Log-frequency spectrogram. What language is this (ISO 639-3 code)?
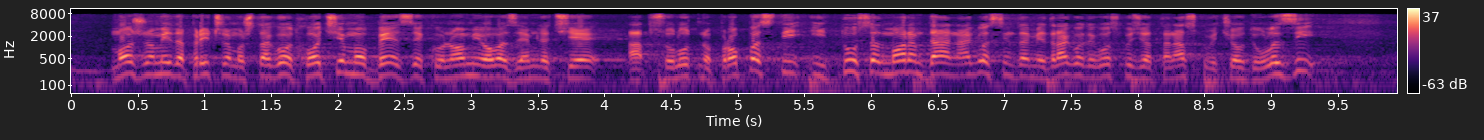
srp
